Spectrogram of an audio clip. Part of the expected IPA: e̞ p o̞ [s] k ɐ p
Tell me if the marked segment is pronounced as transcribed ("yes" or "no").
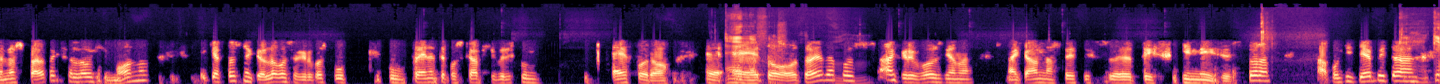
yes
